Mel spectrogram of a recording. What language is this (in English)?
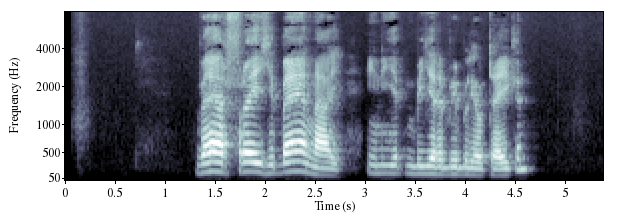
Western Frisian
